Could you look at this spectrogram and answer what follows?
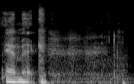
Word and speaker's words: Emick: Thank you for saying it right. It's Emick.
